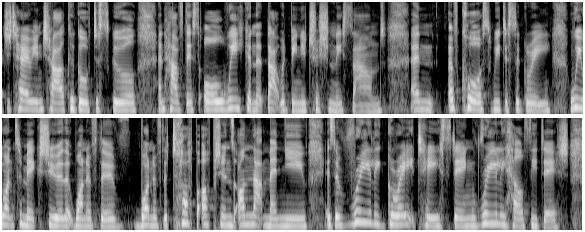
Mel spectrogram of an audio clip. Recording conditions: busy venue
